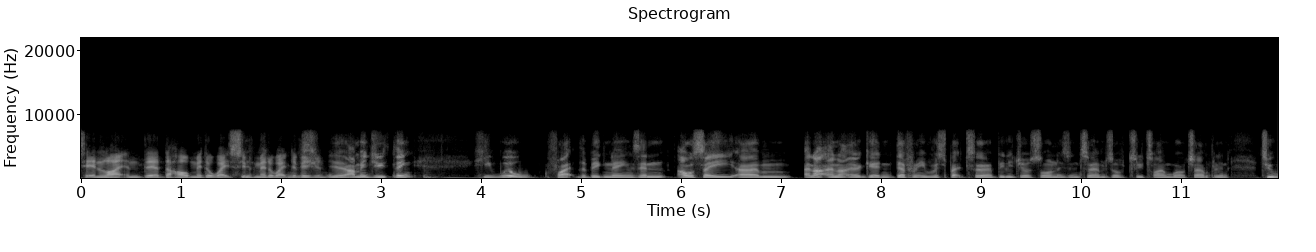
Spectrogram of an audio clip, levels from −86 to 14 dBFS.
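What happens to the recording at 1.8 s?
Nothing goes wrong at 1.8 s; the speech there comes through intact, carried by the AMR wideband (HD Voice) codec at 15.85 kbit/s with its usual band limit around 7 kHz.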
